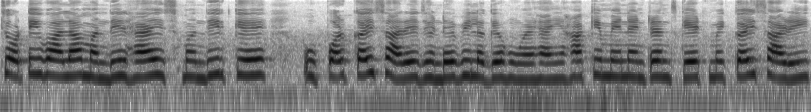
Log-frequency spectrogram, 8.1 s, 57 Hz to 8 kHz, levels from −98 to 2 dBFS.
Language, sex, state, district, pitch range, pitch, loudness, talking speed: Hindi, female, Haryana, Rohtak, 265-285 Hz, 275 Hz, -13 LUFS, 170 wpm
